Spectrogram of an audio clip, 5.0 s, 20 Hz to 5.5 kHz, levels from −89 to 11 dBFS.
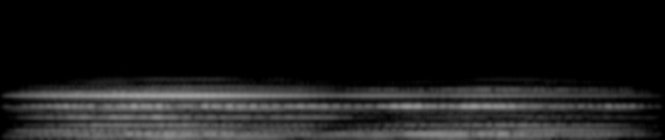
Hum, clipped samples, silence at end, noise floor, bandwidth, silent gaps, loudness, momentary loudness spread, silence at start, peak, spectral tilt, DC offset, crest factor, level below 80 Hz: none; under 0.1%; 0.2 s; -54 dBFS; 2.6 kHz; none; -31 LUFS; 23 LU; 0.1 s; -20 dBFS; -9.5 dB/octave; under 0.1%; 14 dB; -90 dBFS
